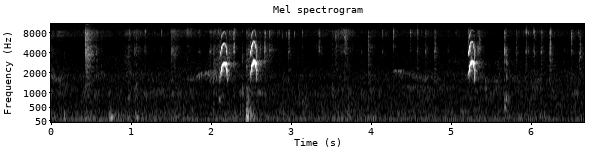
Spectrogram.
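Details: Plump little gosling, described as healthy, uttering brief high piping peeps: two close together, then one more after a pause of nearly three seconds, amid soft clicks and light handling noises.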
